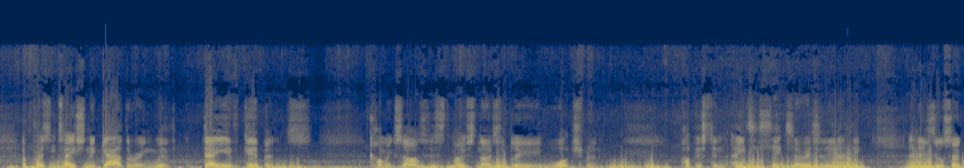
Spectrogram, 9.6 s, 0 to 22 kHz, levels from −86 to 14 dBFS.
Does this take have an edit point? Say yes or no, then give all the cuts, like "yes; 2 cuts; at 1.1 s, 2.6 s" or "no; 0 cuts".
yes; 1 cut; at 4.5 s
